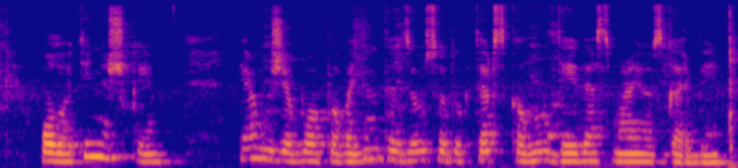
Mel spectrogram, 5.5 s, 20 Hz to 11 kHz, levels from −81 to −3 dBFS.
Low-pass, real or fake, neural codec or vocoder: 9.9 kHz; real; none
